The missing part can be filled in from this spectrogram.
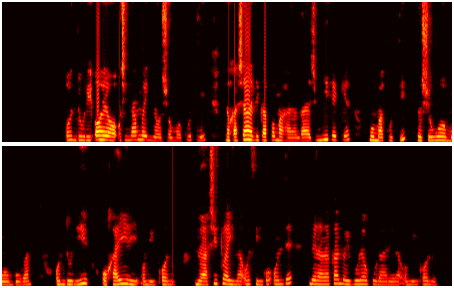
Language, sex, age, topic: Oshiwambo, female, 25-35, agriculture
